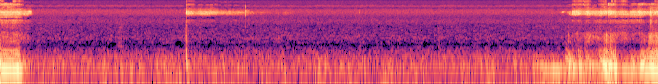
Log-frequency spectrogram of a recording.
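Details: Snoring from a sleeping Cavalier King Charles Spaniel: a brief gravelly snore opens, followed by several seconds of quiet breathing, then a rising, rattling snore builds near the end in a small quiet room.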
